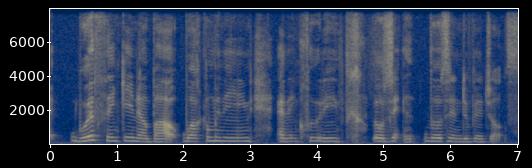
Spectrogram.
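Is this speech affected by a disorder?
Yes: cerebral palsy, mild; hard to understand.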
